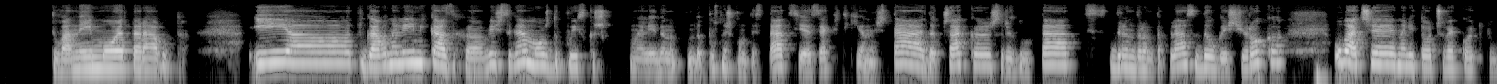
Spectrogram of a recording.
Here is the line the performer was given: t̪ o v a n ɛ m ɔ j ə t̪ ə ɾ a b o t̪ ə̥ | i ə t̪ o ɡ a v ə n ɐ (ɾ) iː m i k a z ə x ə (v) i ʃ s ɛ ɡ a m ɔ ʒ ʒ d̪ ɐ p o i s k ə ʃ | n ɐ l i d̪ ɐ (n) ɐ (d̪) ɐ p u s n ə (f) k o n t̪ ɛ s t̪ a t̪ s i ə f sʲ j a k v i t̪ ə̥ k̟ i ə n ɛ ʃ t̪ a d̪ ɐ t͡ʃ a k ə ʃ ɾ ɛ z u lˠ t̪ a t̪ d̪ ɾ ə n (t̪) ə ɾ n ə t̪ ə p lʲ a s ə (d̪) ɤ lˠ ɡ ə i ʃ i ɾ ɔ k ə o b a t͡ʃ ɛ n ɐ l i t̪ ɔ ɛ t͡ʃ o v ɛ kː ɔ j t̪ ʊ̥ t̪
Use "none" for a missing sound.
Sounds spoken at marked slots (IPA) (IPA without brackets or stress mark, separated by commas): l, v, n, d̪, ʃ, d̪, d̪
